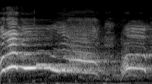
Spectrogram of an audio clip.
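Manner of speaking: very high, long, loud whoop; mock the crowd's drawn-out yell; congregation yelling. Church crowd when the lights go out, mock yelling. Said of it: "começa a gritar mais alto".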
